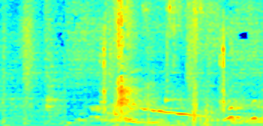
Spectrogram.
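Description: Background music under excited yelps and squeals from people in a pillow fight, with a falling squeal and a sharp hit about halfway through.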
